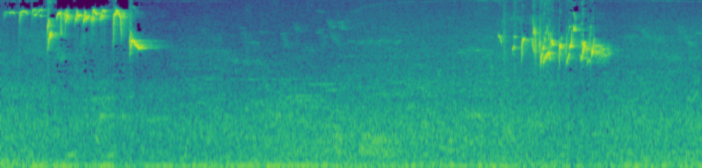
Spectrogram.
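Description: A small bird singing two short phrases of quick high-pitched notes, one at the start and one about six seconds in, each ending in a lower trill.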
